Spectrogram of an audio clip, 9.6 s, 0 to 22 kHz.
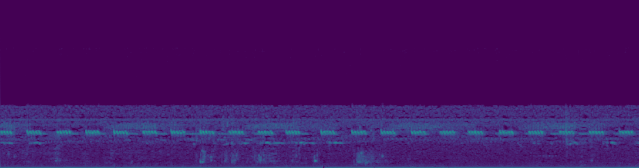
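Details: Cricket recorded at night, 2:30 am in May, in the wilderness of eastern Botswana: quick repeated high chirps, near four per second, steady throughout, with soft rustles midway and a constant low background hum.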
